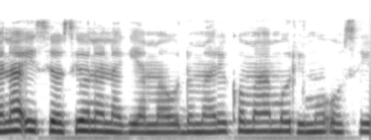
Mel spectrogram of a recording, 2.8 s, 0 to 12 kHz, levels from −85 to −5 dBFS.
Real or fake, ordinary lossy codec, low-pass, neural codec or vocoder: real; none; 7.2 kHz; none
